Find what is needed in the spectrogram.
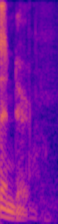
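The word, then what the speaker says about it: Wilander: I always knew cuz it's spelled with a W, but I always remember it's a V.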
